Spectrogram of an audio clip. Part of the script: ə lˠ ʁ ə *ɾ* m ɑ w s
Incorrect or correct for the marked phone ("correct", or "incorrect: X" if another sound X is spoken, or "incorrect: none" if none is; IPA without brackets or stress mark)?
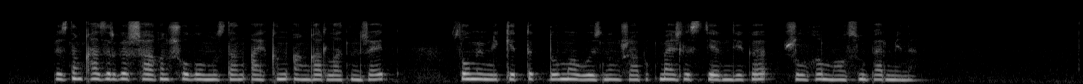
incorrect: none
